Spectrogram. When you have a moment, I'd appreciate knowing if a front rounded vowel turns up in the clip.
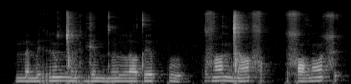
no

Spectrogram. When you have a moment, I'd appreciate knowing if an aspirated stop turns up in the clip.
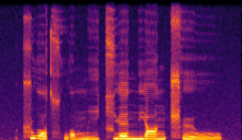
yes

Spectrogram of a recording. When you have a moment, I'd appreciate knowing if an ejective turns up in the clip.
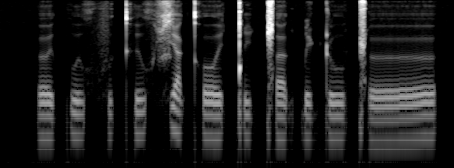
no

